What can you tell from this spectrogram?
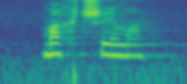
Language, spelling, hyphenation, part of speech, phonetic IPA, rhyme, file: Belarusian, магчымы, маг‧чы‧мы, adjective, [maxˈt͡ʂɨmɨ], -ɨmɨ, Be-магчымы.ogg
- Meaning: 1. possible (which can happen, occur) 2. possible (which can be accomplished, carried out)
